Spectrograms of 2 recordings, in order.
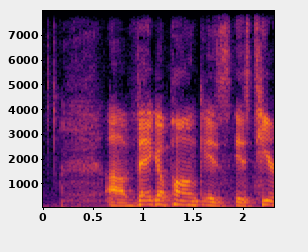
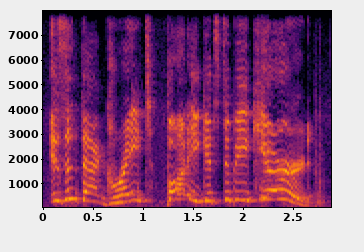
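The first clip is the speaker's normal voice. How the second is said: high, drawn-out mock delight; hammed-up cheer pitched way up, slowing on the question; mock joyful; 12 semitones higher, slower than usual. Kuma happy that Bonnie gets cured, mock joy. Retold Kuma's brave joy at sacrifice.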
